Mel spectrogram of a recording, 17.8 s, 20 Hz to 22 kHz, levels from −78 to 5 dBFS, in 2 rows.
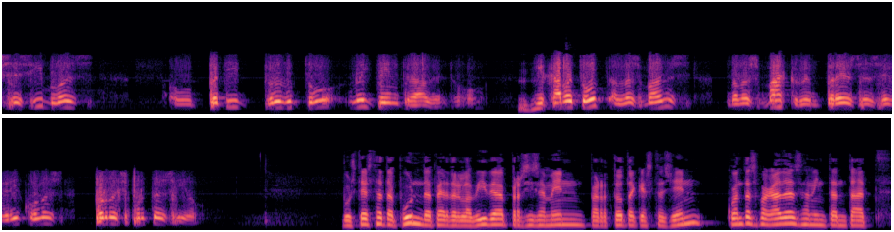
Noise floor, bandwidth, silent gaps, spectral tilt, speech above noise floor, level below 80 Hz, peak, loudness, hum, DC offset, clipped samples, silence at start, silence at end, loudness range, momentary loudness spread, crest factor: -66 dBFS; 7.6 kHz; none; -7 dB/octave; 46 dB; -82 dBFS; -2 dBFS; -20 LUFS; none; under 0.1%; under 0.1%; 0 s; 0.25 s; 5 LU; 13 LU; 18 dB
